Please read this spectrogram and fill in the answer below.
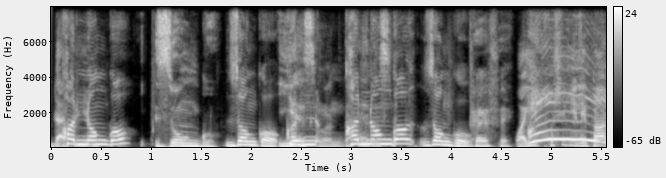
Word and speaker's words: Konongo Zongo: That's where I'm from, Konongo Zongo.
